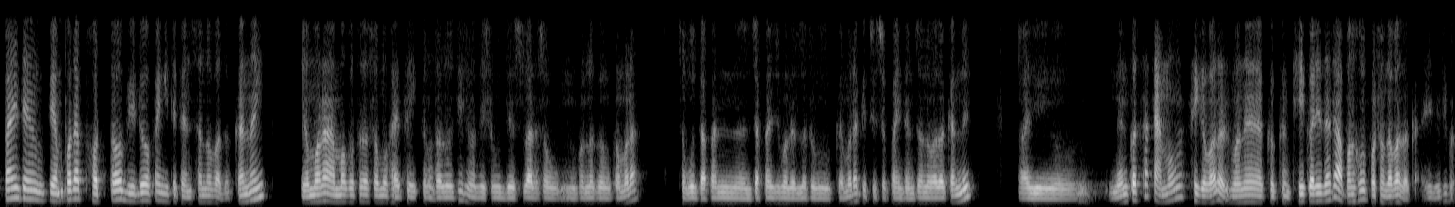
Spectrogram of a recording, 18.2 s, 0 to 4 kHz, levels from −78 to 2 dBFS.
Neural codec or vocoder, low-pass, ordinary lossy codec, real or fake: codec, 24 kHz, 0.5 kbps, DualCodec; 3.6 kHz; none; fake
